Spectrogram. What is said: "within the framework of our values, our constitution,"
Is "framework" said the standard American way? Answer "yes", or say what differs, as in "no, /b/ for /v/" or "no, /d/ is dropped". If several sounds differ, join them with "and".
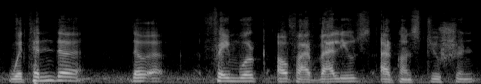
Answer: yes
